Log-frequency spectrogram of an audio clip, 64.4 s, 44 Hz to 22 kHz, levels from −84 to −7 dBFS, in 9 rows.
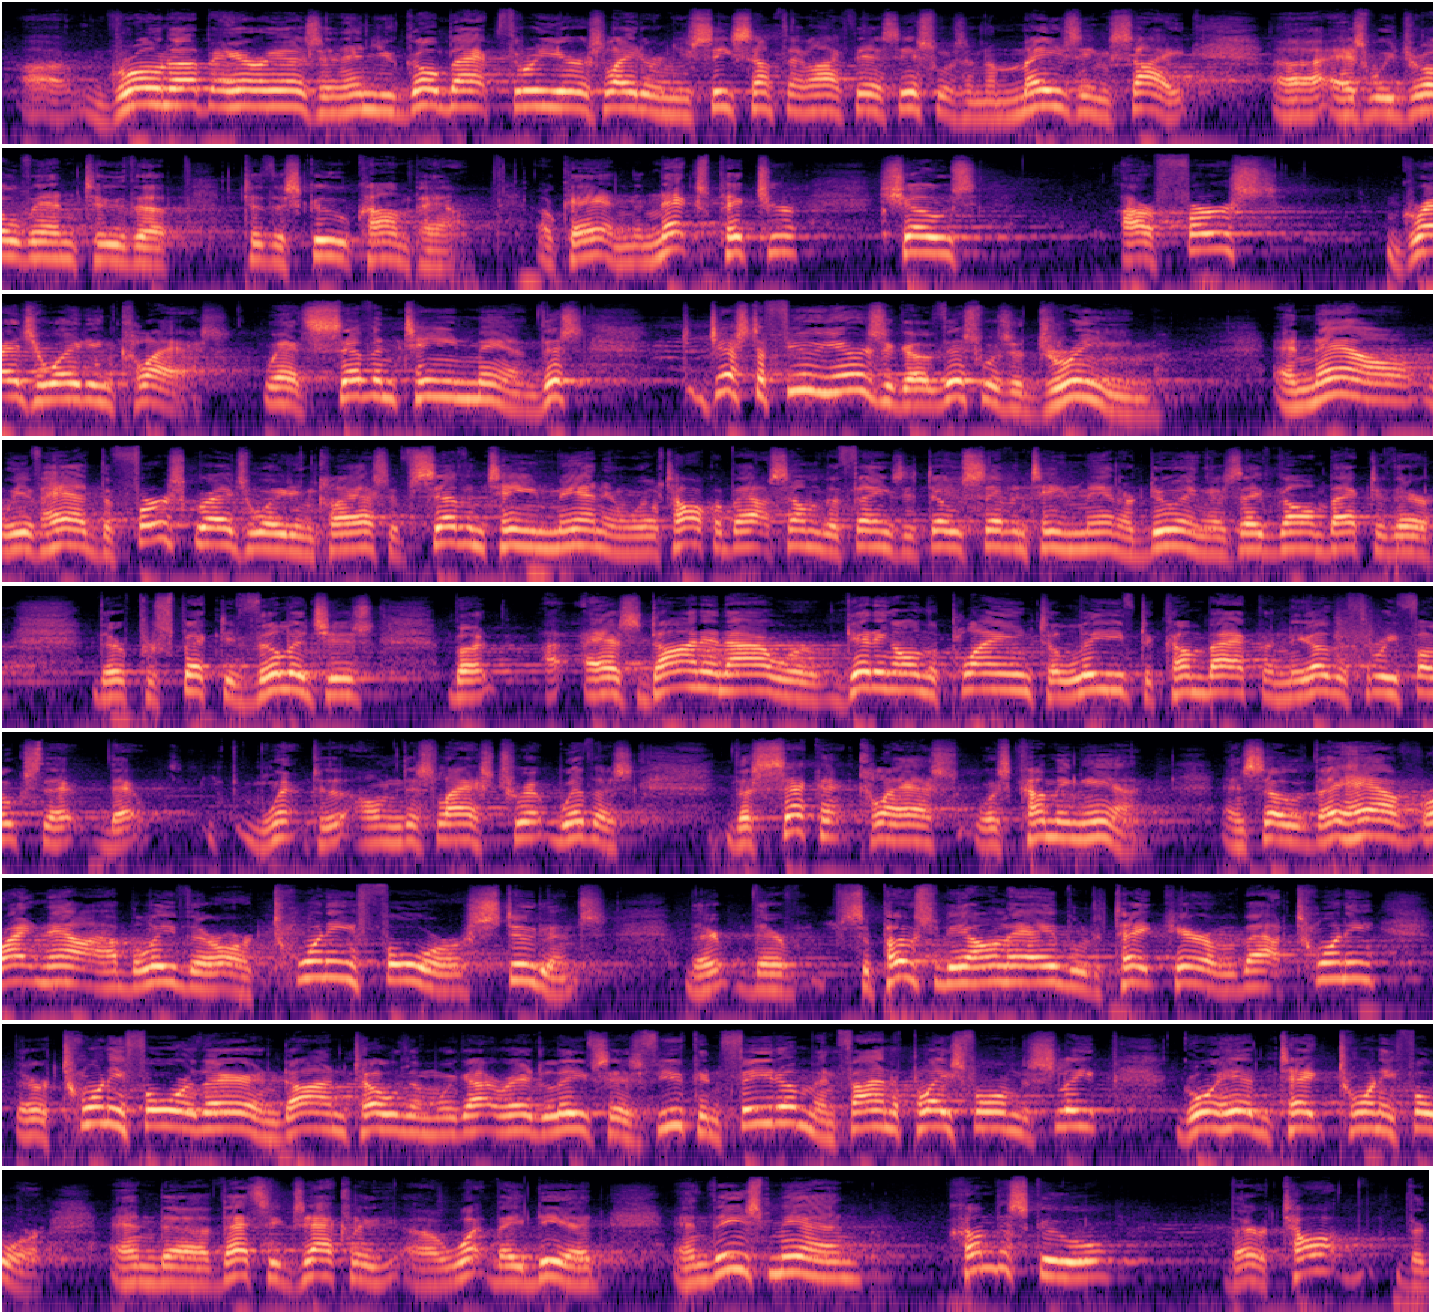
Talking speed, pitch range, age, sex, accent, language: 185 wpm, 185-250 Hz, 60-79, male, American, English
